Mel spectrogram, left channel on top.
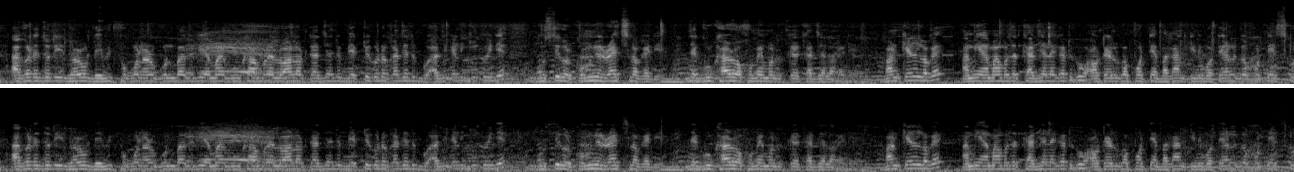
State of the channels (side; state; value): both; normal; correlation 0.51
